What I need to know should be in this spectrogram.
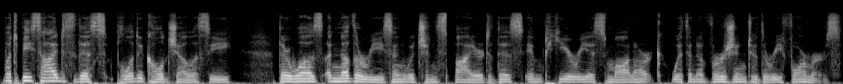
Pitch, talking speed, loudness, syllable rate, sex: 120 Hz, 140 wpm, -19 LUFS, 5.2 syllables/s, male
